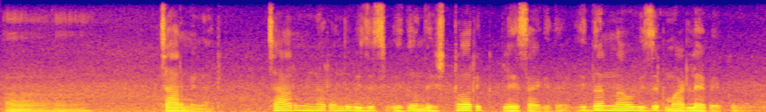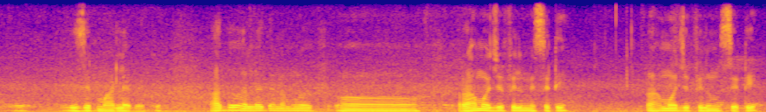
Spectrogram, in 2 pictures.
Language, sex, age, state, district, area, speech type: Kannada, male, 45-60, Karnataka, Udupi, rural, spontaneous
